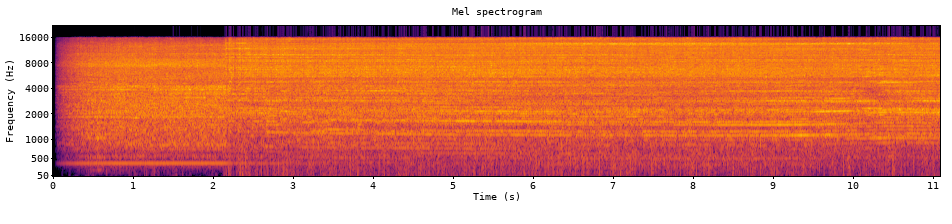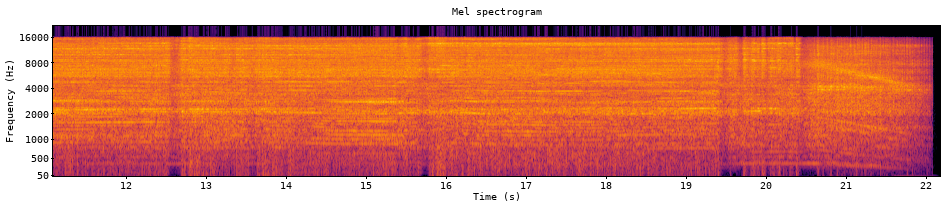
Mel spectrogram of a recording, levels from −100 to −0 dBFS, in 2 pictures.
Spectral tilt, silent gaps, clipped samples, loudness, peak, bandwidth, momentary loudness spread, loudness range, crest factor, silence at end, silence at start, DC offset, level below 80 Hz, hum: 4.5 dB/octave; none; 0.2%; -6 LUFS; 0 dBFS; over 20 kHz; 3 LU; 1 LU; 10 dB; 0.1 s; 0.05 s; under 0.1%; -56 dBFS; none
